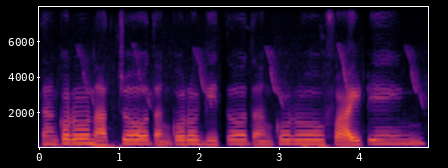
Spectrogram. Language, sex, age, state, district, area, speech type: Odia, female, 30-45, Odisha, Malkangiri, urban, spontaneous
